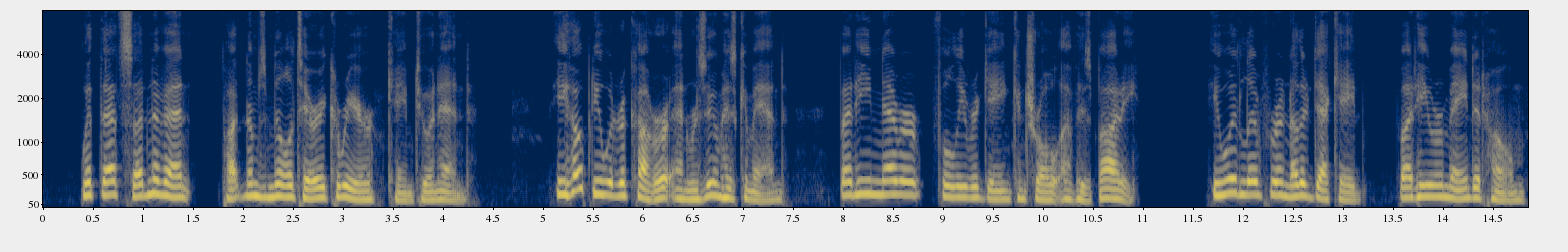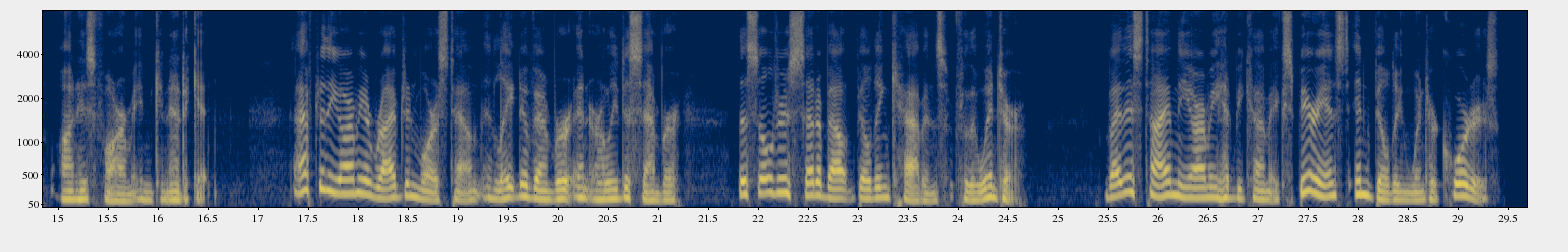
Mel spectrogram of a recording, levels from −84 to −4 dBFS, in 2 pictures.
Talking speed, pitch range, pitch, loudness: 160 wpm, 120-185 Hz, 145 Hz, -20 LUFS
